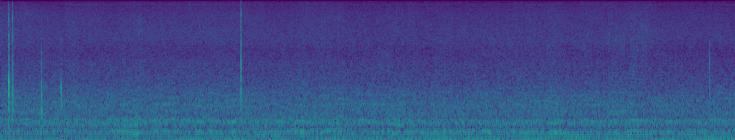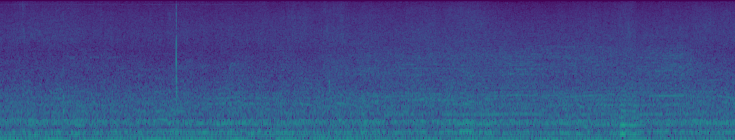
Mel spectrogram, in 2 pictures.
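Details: Honey bee apiary at midday during peak summer honey flow, foragers active and drones flying to mate; a constant low humming buzz of many wings, broken by a few light knocks and clicks.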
